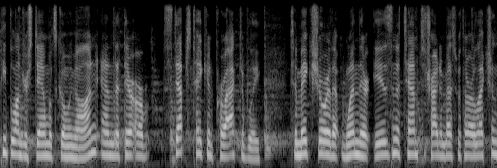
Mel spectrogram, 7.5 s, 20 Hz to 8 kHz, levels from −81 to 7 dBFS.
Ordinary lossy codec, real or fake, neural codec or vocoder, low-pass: Opus, 64 kbps; fake; vocoder, 22.05 kHz, 80 mel bands, Vocos; 7.2 kHz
